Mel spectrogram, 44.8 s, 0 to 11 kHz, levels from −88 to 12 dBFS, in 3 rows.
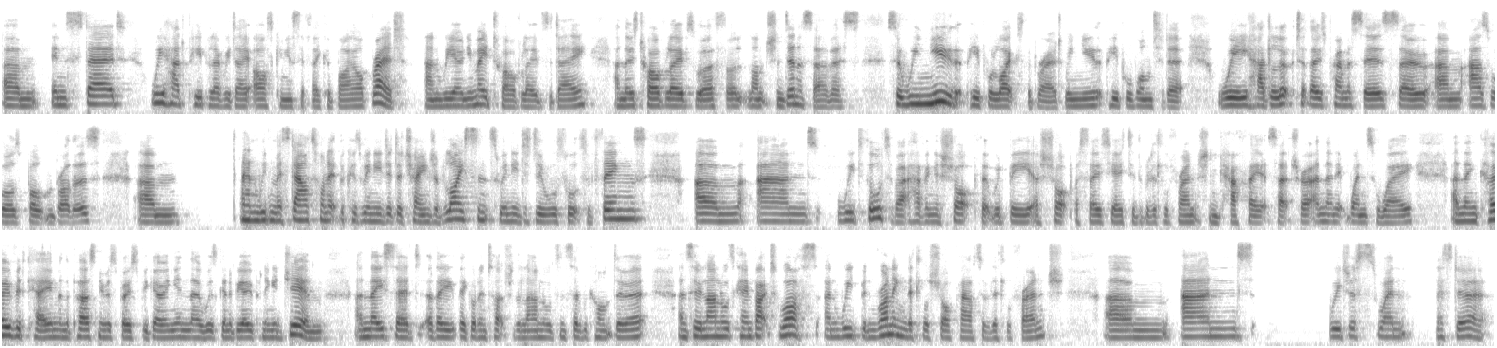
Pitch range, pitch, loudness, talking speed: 160-195 Hz, 175 Hz, -31 LUFS, 230 wpm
